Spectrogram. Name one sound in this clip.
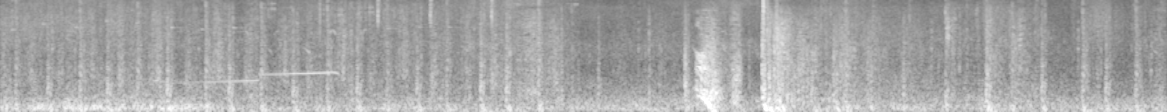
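Footsteps crunch on gravel and dry ground.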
